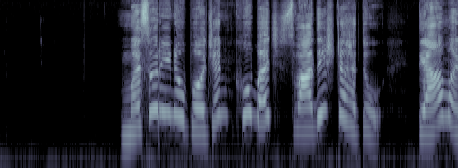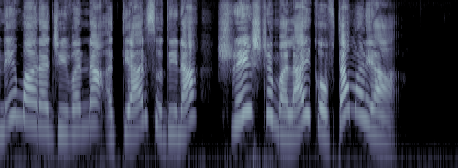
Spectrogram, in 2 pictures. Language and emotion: Gujarati, happy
